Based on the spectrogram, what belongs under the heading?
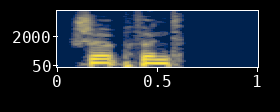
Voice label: "schöpfend", german; adjectives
